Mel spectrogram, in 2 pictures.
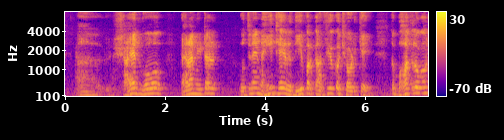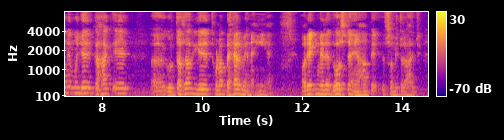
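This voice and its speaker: There is audible room echo around a man whose fairly high pitch shows ordinary variation. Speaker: poet. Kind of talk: interview. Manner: halting.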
